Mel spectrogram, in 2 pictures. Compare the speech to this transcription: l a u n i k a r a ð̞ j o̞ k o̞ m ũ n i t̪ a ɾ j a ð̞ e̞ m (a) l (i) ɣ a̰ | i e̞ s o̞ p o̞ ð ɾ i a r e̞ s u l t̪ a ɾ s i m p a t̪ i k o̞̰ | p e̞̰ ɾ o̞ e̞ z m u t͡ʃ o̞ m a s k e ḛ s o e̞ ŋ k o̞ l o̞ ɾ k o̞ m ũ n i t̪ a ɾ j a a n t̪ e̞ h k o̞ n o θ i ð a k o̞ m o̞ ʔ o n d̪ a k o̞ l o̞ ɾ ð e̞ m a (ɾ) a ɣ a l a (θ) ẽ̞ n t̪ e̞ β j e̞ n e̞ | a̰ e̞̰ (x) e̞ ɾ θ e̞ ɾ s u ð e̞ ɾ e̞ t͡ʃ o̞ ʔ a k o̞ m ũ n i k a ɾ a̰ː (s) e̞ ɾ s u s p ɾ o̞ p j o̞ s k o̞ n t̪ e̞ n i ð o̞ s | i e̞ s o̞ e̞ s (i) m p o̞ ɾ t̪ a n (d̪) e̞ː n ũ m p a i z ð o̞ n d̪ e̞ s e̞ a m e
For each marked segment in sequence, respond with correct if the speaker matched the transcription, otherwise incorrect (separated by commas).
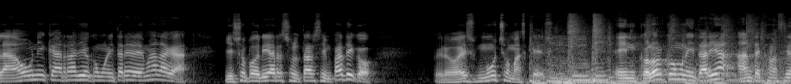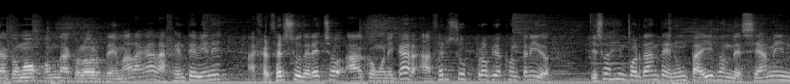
correct, incorrect, incorrect, incorrect, correct, incorrect, correct, incorrect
